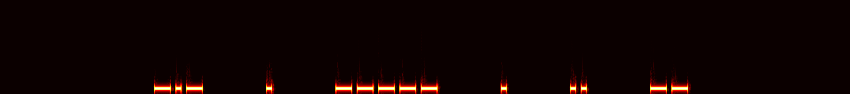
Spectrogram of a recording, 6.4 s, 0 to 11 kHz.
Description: Morse code, heard as a keyed tone, about 30 wpm, spaced as for 14 wpm, 700 Hz. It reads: KE0EIM
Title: USA Call Signs - 4x Character Spacing - 30wpm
